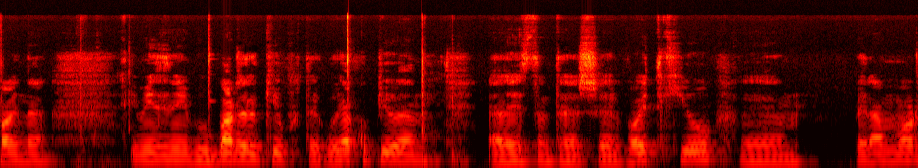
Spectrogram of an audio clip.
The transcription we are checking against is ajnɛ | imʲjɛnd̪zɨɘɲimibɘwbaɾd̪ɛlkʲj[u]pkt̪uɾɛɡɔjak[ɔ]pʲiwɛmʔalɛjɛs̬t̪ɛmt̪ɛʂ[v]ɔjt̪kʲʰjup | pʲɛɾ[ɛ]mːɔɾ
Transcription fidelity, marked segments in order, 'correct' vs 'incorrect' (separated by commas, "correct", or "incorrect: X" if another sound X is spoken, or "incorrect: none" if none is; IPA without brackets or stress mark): correct, incorrect: u, correct, incorrect: a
